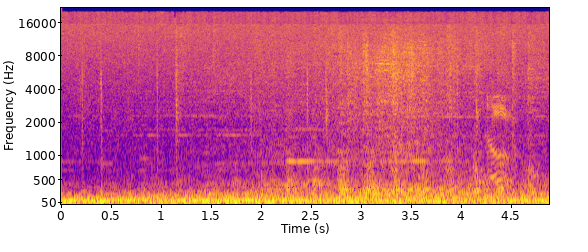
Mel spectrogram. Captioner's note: trains rumbling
